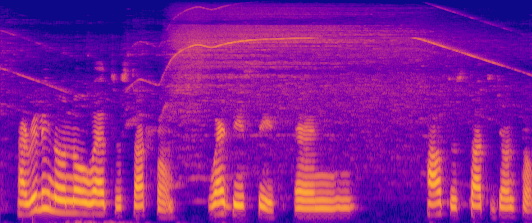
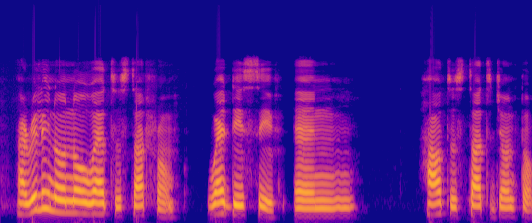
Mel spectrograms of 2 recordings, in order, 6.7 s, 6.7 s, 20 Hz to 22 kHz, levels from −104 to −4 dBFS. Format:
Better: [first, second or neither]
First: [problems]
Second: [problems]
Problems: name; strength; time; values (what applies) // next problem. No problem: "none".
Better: second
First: noise reduction (classical method log-MMSE)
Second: none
